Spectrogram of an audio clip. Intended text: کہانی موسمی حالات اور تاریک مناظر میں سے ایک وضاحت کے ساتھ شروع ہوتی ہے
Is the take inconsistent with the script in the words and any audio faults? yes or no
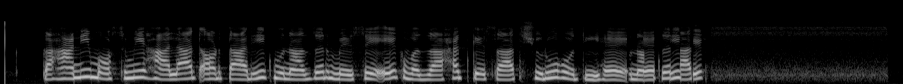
yes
